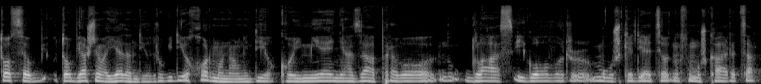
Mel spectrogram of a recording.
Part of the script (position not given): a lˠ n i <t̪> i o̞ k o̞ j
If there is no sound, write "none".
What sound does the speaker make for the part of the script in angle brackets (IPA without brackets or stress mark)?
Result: d̪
